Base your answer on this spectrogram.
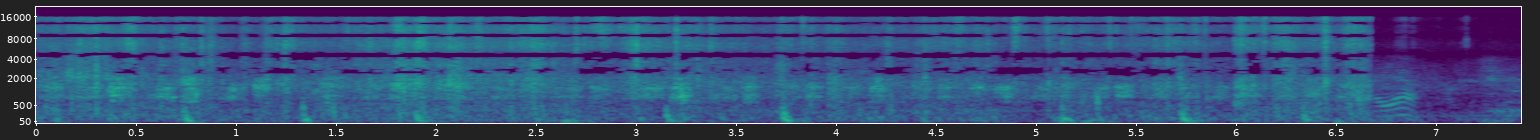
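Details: Hunting dogs on a wild boar hunt outdoors, sharp barks repeated irregularly about twice a second amid heavy rustling and loud insect-like hiss, with people speaking and a brief whistle-like warble at the end.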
